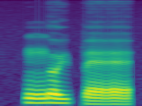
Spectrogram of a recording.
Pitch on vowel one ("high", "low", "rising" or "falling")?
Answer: high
